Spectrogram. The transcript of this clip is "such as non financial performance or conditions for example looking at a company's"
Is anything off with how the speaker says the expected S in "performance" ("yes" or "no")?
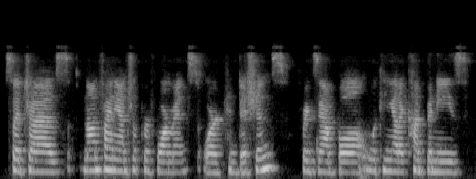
no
